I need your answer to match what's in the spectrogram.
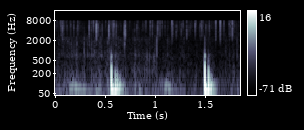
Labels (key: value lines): label: biophony, double pulse
recorder: SoundTrap 300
